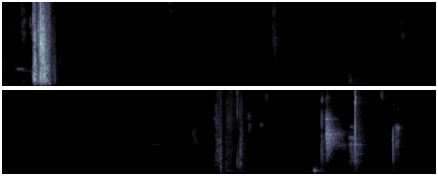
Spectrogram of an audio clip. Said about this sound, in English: If you give me a second, uh, I'm just going to close. There's a, probably some background noise that you're picking up. Just give me one minute, please, second, to close my door.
